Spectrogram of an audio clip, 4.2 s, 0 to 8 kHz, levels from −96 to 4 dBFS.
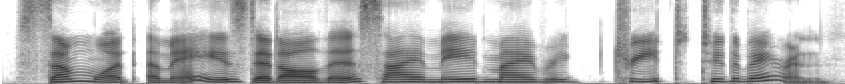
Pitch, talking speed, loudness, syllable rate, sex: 225 Hz, 170 wpm, -18 LUFS, 4.5 syllables/s, female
